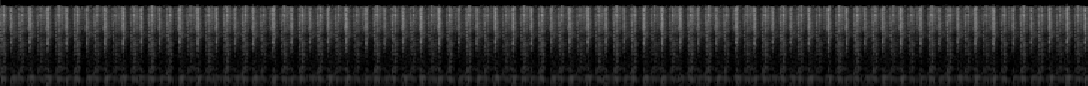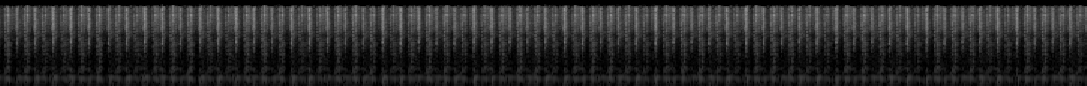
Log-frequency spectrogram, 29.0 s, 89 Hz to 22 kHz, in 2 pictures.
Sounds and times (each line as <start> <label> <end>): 0.0 typewriter rhythm 29.0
